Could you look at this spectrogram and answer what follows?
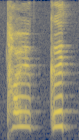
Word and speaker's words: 털끝: Cela se prononce « 털끝 ».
